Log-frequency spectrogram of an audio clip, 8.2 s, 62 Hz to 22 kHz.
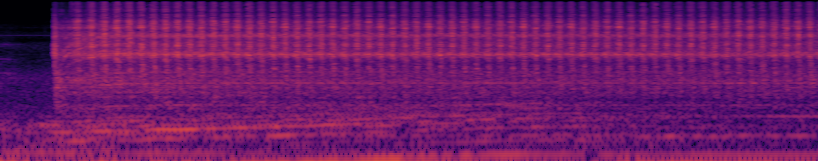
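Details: Nissan X-Trail T31 dCi diesel that won't start after aluminium cleaner went in the tank instead of DPF additive. Tank drained and fuel system being primed, air heard: the starter cranks at an even six beats a second for eight seconds but never fires.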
